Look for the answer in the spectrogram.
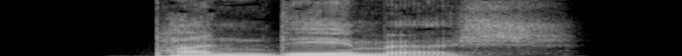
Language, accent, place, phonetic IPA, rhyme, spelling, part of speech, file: German, Germany, Berlin, [panˈdeːmɪʃ], -eːmɪʃ, pandemisch, adjective, De-pandemisch.ogg
- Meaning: pandemic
